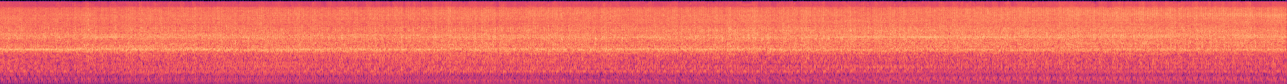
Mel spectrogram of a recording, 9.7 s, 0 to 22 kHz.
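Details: Caterpillar C13 diesel on first run after overhaul: steady, even idle with a fine regular clatter and no knocks, misses or surging; engine sounds healthy.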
